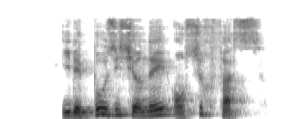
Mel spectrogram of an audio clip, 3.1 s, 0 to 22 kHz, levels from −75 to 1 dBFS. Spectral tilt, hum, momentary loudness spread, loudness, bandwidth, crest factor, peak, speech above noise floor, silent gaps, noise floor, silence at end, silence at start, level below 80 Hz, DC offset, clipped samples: -4.5 dB/octave; none; 9 LU; -18 LUFS; 11.5 kHz; 18 dB; -2 dBFS; 69 dB; none; -86 dBFS; 0.5 s; 0.65 s; -60 dBFS; under 0.1%; under 0.1%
